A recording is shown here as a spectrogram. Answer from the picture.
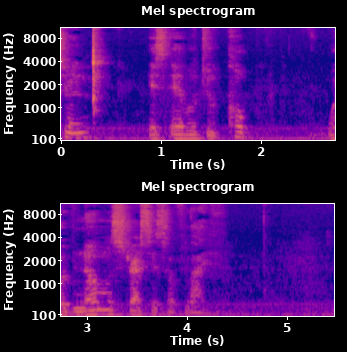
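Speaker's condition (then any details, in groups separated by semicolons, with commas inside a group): No condition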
